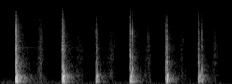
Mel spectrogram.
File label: Football Handling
